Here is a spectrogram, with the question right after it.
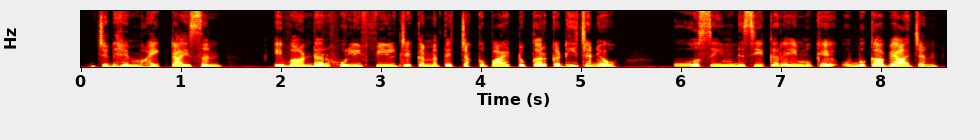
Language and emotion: Sindhi, disgusted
